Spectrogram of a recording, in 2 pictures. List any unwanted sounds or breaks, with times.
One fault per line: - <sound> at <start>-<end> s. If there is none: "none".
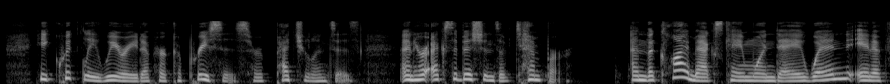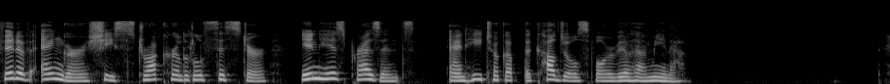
none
